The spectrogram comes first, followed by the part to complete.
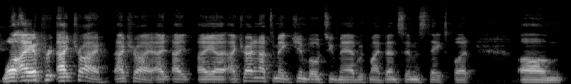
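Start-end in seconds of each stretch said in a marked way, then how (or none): none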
